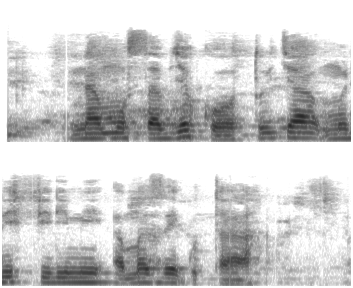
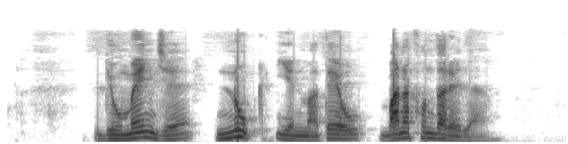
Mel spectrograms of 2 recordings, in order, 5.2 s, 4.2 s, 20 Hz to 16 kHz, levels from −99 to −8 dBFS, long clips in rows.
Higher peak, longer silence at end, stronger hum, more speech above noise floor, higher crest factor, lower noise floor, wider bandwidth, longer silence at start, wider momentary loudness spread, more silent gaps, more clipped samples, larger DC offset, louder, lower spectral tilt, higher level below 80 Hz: second, -16 dBFS vs -10 dBFS; second, 0.2 s vs 0.6 s; neither; second, 27 dB vs 39 dB; second, 18 dB vs 24 dB; second, -59 dBFS vs -71 dBFS; about the same, 7.6 kHz vs 8 kHz; second, 0.05 s vs 0.7 s; about the same, 10 LU vs 10 LU; neither; neither; neither; about the same, -33 LUFS vs -32 LUFS; about the same, -6 dB/octave vs -6.5 dB/octave; second, -70 dBFS vs -60 dBFS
